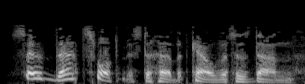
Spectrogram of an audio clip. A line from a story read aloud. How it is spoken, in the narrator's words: she exclaimed, amid the embers of her mirth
